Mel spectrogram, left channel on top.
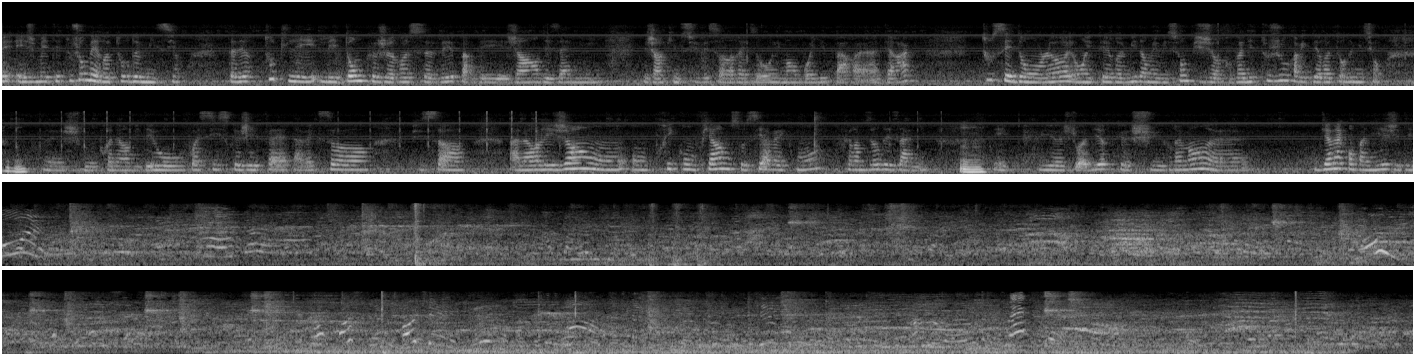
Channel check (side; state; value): both; different; correlation 0.00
